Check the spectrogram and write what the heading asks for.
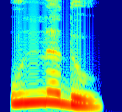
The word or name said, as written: ಉನ್ನತ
